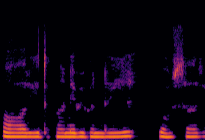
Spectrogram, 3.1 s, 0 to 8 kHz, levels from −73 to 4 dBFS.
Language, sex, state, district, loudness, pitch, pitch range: Hindi, female, Uttar Pradesh, Budaun, -22 LUFS, 215 Hz, 215-225 Hz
